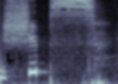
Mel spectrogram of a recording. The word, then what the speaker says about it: ship: I'm not talking about sheep, domesticated animals, okay? It's a short E sound. Ship or ships in plural.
